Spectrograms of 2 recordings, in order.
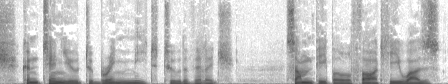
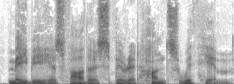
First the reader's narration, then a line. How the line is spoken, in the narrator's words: said another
